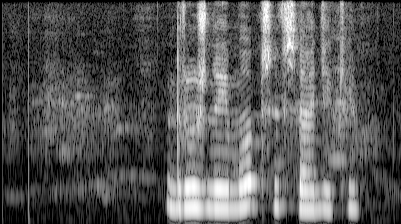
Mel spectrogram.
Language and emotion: Russian, neutral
